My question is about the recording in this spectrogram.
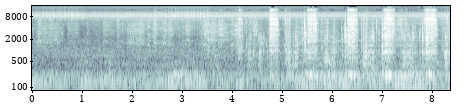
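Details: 1955 Plymouth Plaza 2-door wagon engine locked after 42 years parked: slow dry rasping scrapes in bursts about every second as the crank is rocked by hand to free it; cause unclear, a slight cylinder ridge found.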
